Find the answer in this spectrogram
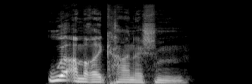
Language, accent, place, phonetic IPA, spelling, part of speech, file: German, Germany, Berlin, [ˈuːɐ̯ʔameʁiˌkaːnɪʃm̩], uramerikanischem, adjective, De-uramerikanischem.ogg
- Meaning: strong dative masculine/neuter singular of uramerikanisch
